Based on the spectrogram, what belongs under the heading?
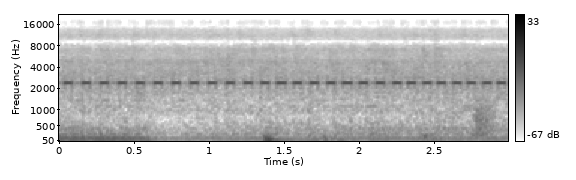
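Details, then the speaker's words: President Washington CB/ham radio built-in SWR meter in SWR auto mode: rapid even high beeps, about seven a second, speeding up as antenna match improves. "So this is very handy for when you're trying to tune your antenna from outside the vehicle, turn the volume up all the way, whatever. And you're gonna listen for the tone to get, the beeps to get faster"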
